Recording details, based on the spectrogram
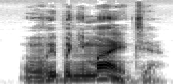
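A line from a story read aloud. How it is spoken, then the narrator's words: Gloomy. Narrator (Russian): мрачно заговорил Айзек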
